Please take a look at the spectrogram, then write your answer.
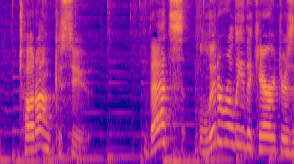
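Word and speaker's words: トランクス: characters known as Katakana spoken aloud they are the sounds Toran kasu that's literally the character's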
